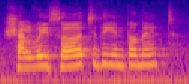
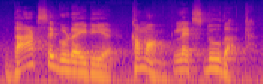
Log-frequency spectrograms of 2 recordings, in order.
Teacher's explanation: Rising tone for questions and falling tone for making answers. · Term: intonation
